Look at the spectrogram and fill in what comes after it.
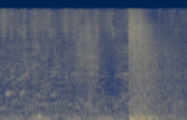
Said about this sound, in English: Oh, my God, he just shot himself.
